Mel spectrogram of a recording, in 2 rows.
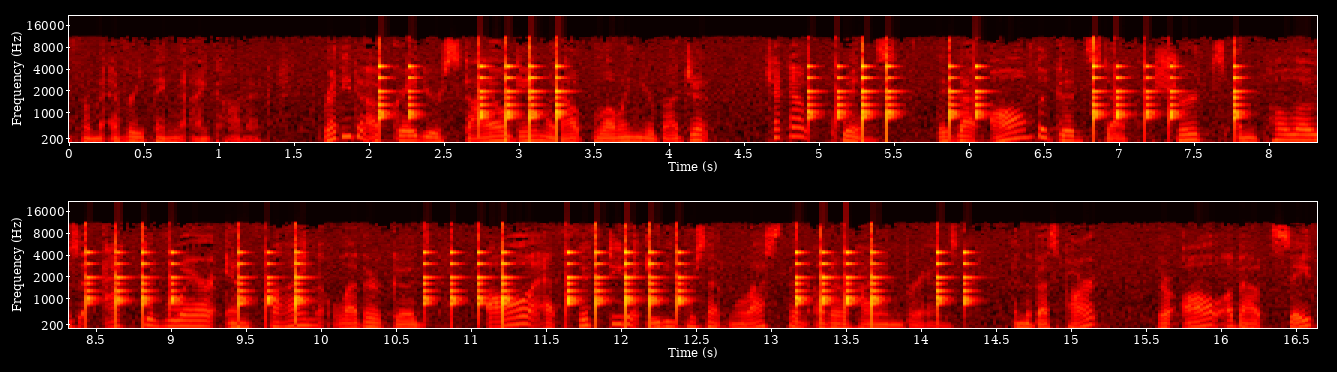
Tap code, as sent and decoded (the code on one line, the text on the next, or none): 2-4 / 4-2 4-1 4-3 4-5 4-2
I RQSUR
